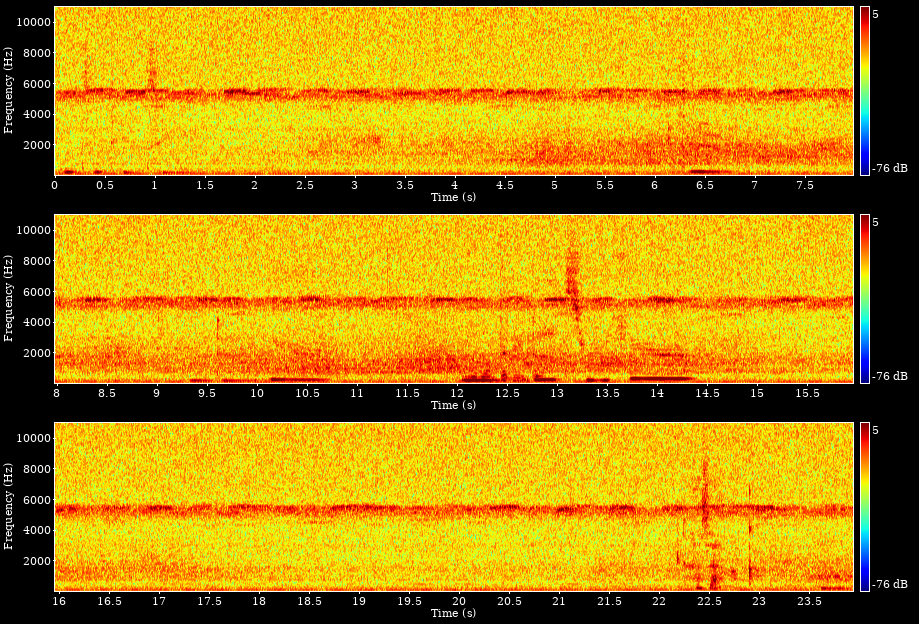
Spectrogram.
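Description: A woman humming a few short, low notes to herself, loudest and most frequent about twelve to fourteen seconds in. Under it run a steady low hum and a constant high-pitched whine.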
